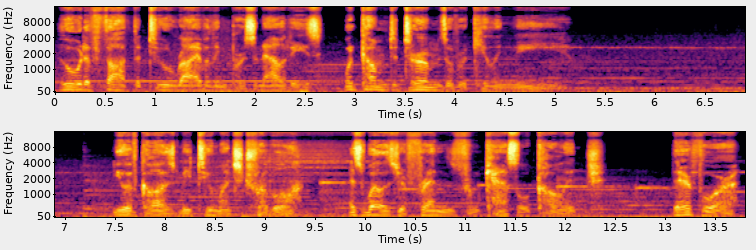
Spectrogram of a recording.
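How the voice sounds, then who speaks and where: An actor playing a grandiose, cold mad-scientist villain in a video game, savoring each phrase of his monologue with theatrical swells. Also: sits low. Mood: cold, menacing. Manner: slow, deliberate, savoring monologue with dramatic swells. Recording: echoey, music underneath.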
